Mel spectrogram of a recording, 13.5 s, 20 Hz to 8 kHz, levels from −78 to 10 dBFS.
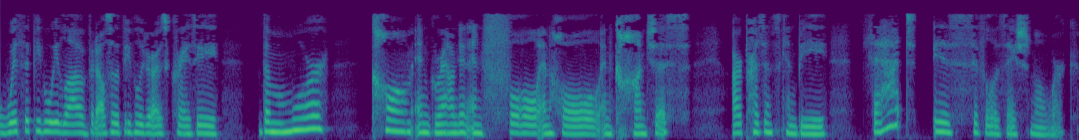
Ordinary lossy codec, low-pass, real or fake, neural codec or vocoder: MP3, 24 kbps; 7.2 kHz; fake; codec, 16 kHz, 0.8 kbps, ZipCodec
